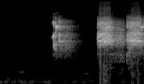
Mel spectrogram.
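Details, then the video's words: Black francolin, Sindhi variety, uttering a harsh three-part call: a clipped scratchy first note, a brief gap, then two loud buzzy grating notes back to back, over near silence. "کالے تتر کی اواز کالے سندھی تتر کی اواز Kale teetar Ki Awaaz Kale Sindhi teetar Ki Black pheasant vo"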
